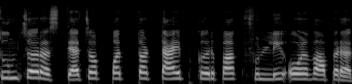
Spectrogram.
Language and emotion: Goan Konkani, neutral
